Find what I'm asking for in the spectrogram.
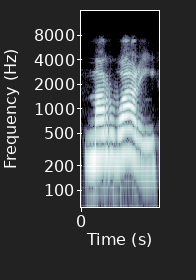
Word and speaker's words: Marwari: They're the Marwari horses.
